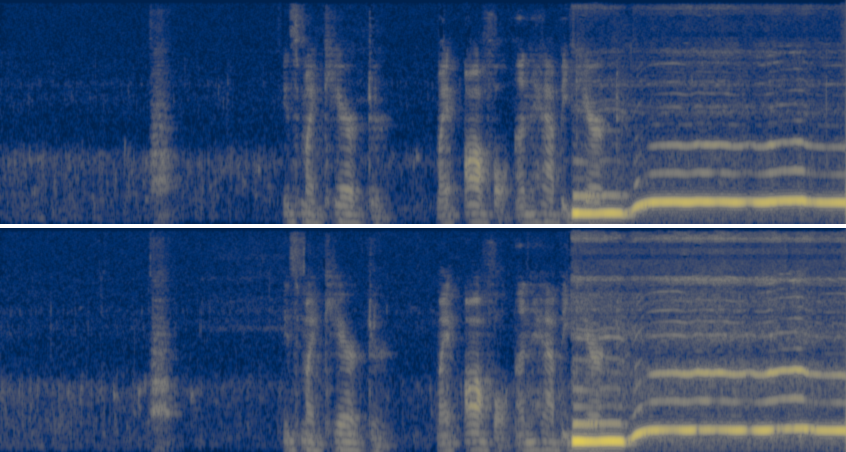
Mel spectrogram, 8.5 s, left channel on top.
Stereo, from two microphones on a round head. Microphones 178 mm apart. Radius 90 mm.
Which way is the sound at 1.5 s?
20° left (ahead or behind).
